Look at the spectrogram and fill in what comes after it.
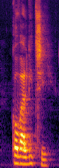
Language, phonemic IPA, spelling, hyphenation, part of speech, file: Dutch, /ˌkoːaːˈli(t)si/, coalitie, co‧a‧li‧tie, noun, Nl-coalitie.ogg
- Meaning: 1. coalition (government consisting of multiple parties) 2. coalition (military force consisting of various parties)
